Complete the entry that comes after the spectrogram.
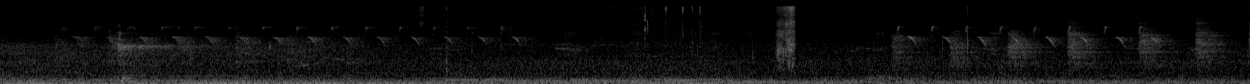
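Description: A bird calling in two runs of short, falling chirps, about four a second, over a steady low outdoor rumble. A single sharp click about two-thirds of the way through is the loudest sound.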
